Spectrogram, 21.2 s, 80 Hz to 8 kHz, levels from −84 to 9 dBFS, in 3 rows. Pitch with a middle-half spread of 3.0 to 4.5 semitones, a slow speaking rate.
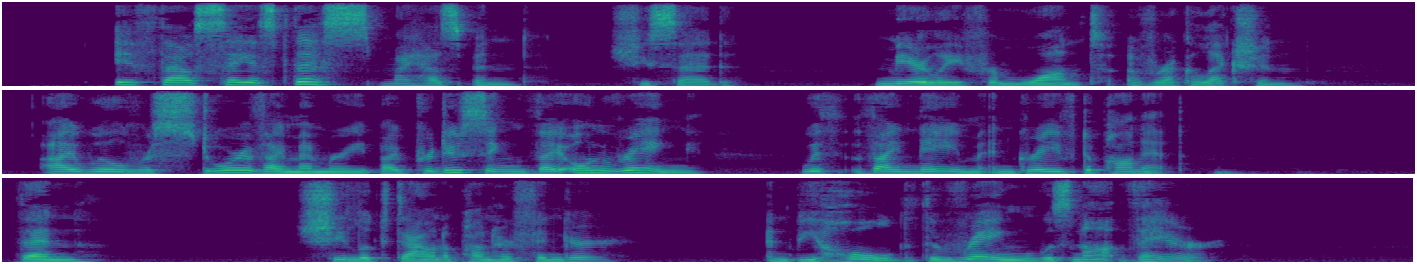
Yes: average, 3.3 semitones; slow, 130 wpm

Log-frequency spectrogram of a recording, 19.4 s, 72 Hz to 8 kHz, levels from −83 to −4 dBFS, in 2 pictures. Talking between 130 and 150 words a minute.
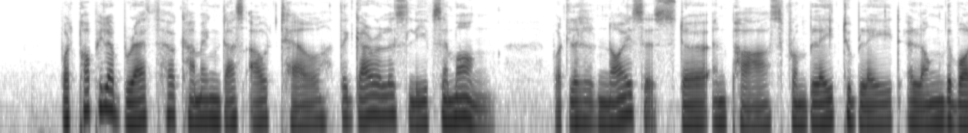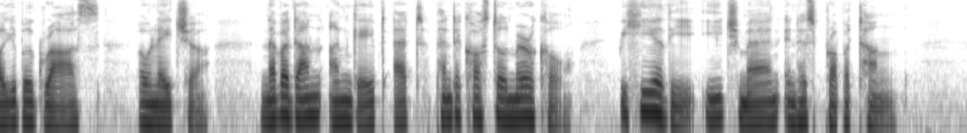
Yes: slow, 135 wpm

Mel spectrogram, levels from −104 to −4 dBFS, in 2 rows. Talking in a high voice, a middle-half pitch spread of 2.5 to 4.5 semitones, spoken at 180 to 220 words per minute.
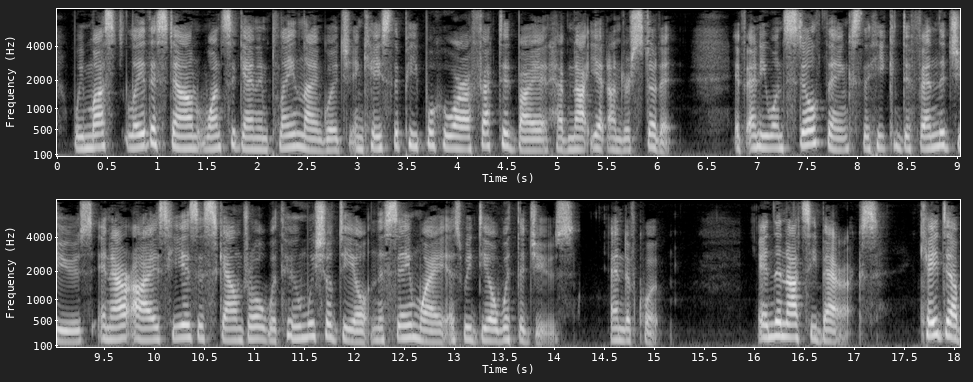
Yes: high, 195 Hz; average, 2.9 semitones; fast, 205 wpm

